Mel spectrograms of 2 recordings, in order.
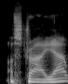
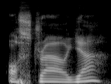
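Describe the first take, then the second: First: Even more sounds are dropped from the word. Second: Some sounds are dropped from the word. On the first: "or even Australia" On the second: "We say Australia"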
